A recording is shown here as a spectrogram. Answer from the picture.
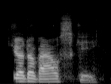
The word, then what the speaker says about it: Jodorowsky: Oh, Jodorowsky.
